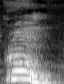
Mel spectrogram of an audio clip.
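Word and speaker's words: chrome: हो जा रहा है सी आरओ ए क्रोम क्रोम पढ़ते हैं क्रोम ए सीच से च होता है ना लेकिन यहां क्रोम पढ़ते हैं चोम नहीं पढ़ते ऐसे ही एच इ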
